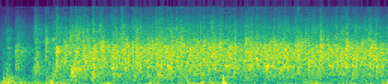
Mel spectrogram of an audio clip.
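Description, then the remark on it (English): An audience applauds steadily at a transition between speakers, a dense, even wash of many hands clapping that swells in the first half second and holds at a loud, constant level throughout. “I hope you all applaud at every transition.”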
